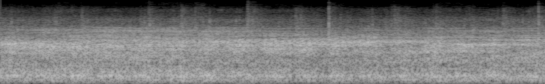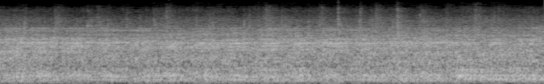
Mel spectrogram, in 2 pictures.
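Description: Lionel O-gauge model train, a Union Pacific Big Boy steam locomotive followed by freight cars, rolling past on three-rail track: a steady rumble of wheels with light clicking.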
